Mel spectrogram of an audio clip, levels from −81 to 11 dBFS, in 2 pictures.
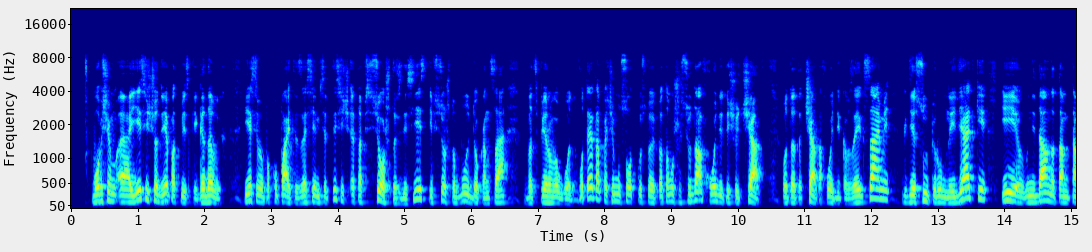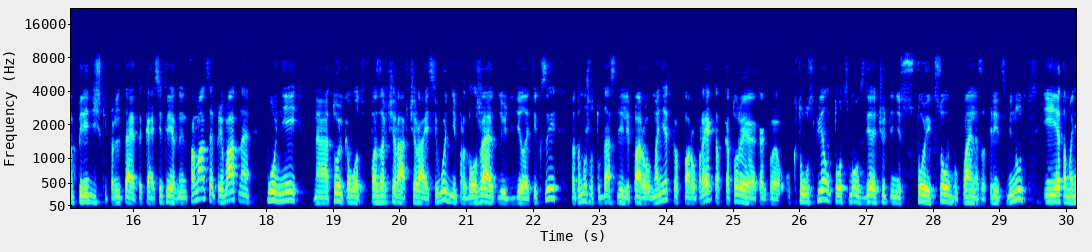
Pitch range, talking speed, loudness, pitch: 120-160 Hz, 195 wpm, -31 LUFS, 135 Hz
